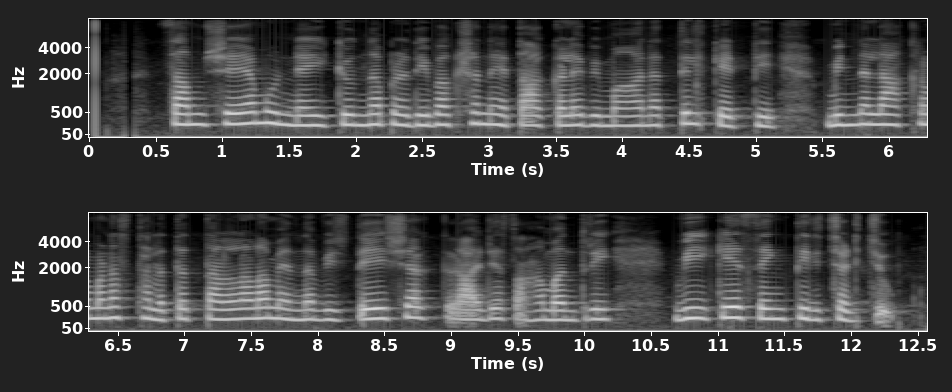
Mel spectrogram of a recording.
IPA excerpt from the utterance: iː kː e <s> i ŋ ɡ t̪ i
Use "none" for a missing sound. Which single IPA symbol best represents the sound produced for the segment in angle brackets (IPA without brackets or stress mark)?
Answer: s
